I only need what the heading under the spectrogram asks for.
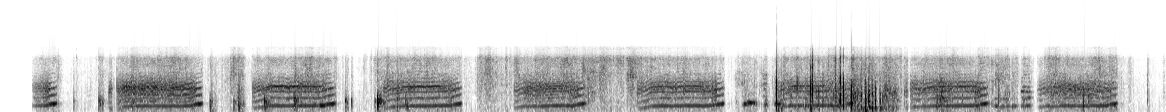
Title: Baby snoring super loud!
